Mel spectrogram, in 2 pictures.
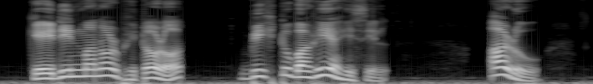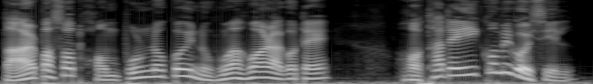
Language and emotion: Assamese, surprised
